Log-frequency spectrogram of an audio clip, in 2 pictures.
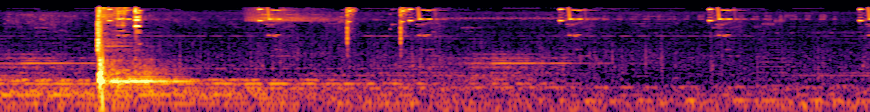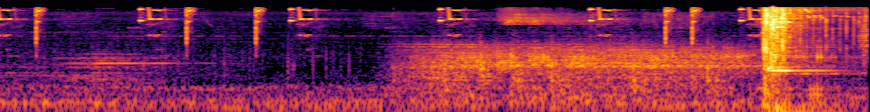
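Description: Short electronic beeps and clicks sound at intervals.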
